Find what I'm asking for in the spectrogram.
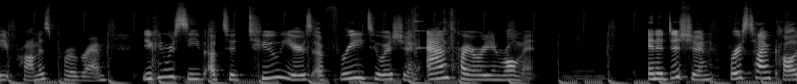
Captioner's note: cash register sound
